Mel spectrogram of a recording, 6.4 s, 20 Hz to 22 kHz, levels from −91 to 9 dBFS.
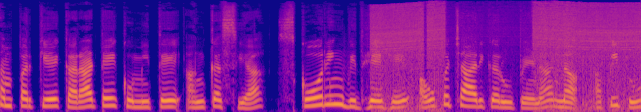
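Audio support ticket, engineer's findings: Speech smeared and hollow throughout, swirly artefacts, blunted consonant attacks, nothing above 20.8 kHz. Likely generation loss: repeated MP3 re-encodes, around 128 kbit/s, maybe seven passes, each requantising on a shifted frame grid so noise and spectral holes stack up.

Computer activity noise from 3.70 s to the end at 6.41 s. Buzzy chirping pulses around 150 Hz, roughly 15 dB under the speech, tracking machine load rather than the talker. Processor or graphics load is disturbing the shared audio ground.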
